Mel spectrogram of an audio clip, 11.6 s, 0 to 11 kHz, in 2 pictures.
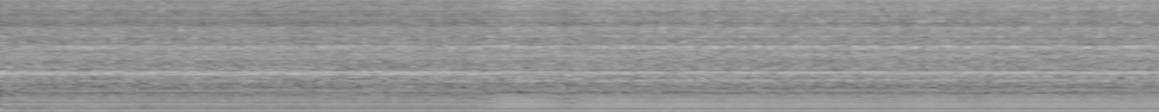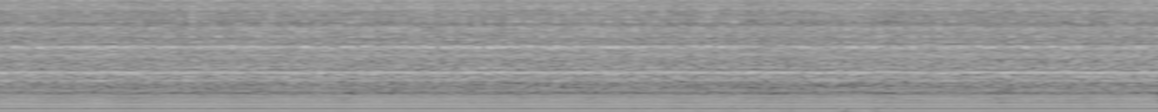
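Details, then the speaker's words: Westinghouse 7,000-watt electric-start generator after gas tank, dead battery and gummed carburetor were dealt with: engine picks up and settles into a smooth, steady hum with an even beat, no surging or knocking; electric start works well. Normal idle. "The electric start works quite well. Of course, the engine still is running nice and smooth, so I think we're done here."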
